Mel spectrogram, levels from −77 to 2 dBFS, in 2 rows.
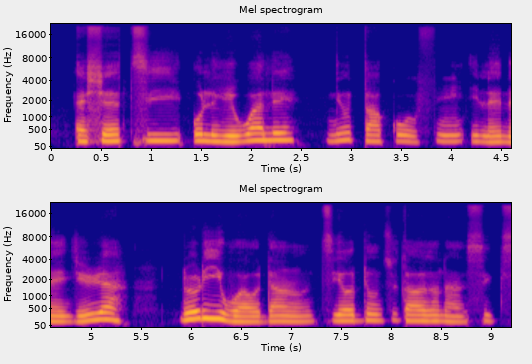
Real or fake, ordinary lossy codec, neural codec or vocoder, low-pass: fake; none; autoencoder, 48 kHz, 32 numbers a frame, DAC-VAE, trained on Japanese speech; none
